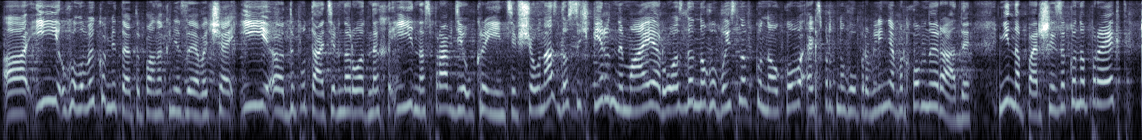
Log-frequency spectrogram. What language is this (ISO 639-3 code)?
ukr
